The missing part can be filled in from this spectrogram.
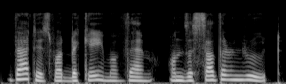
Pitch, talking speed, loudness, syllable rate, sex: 185 Hz, 210 wpm, -19 LUFS, 5.5 syllables/s, female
